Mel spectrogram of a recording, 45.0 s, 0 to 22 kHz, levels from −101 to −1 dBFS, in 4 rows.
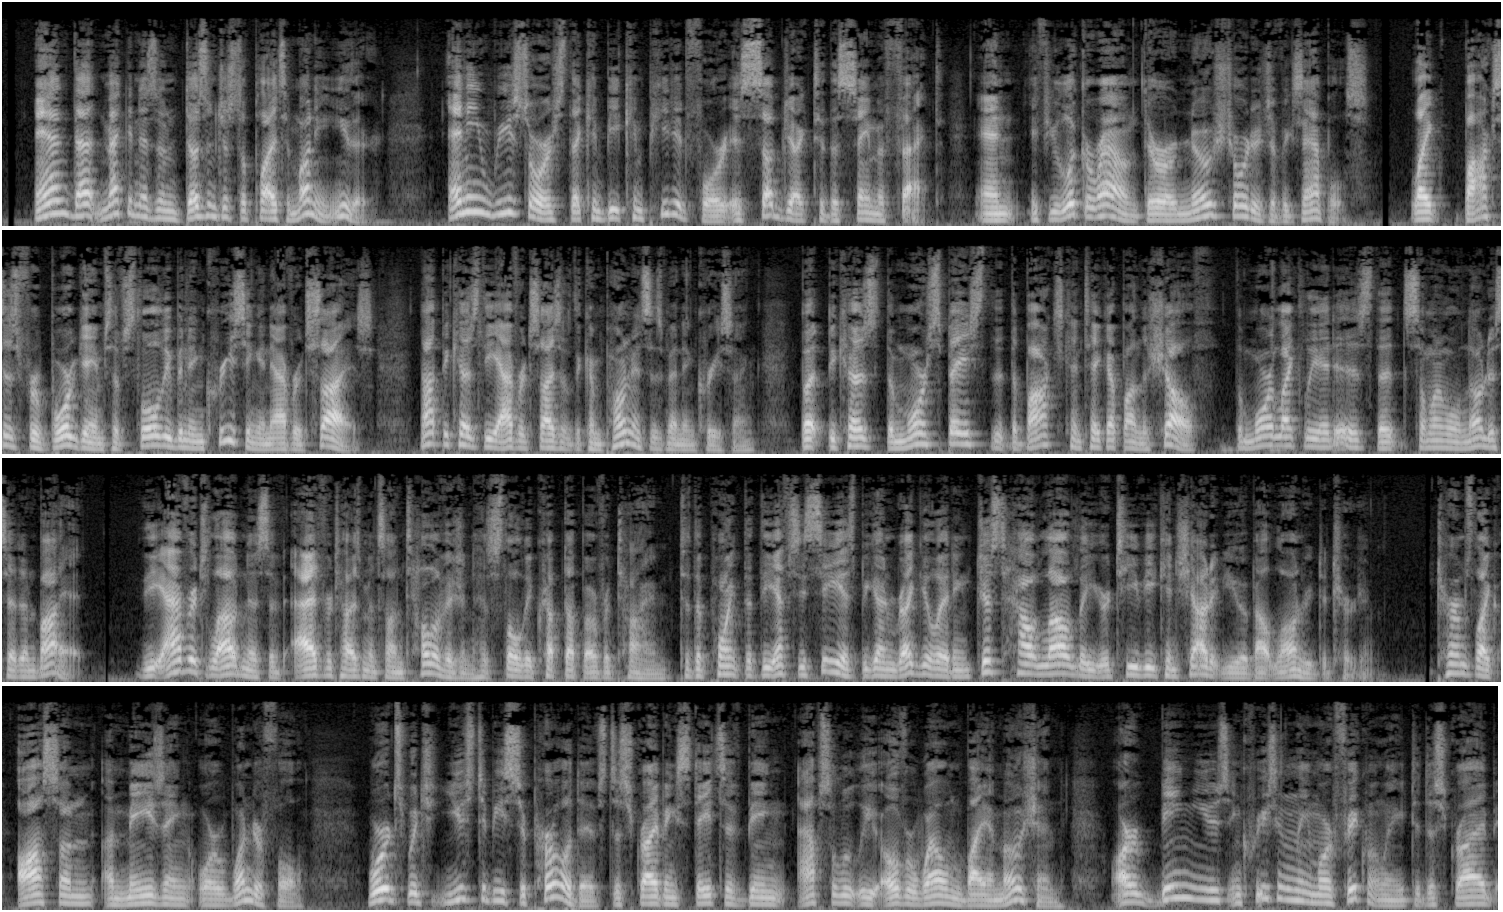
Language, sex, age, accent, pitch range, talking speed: English, male, 40-59, American, 105-155 Hz, 195 wpm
